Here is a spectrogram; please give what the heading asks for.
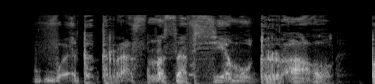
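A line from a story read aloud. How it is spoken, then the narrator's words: Grumbling. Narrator (Russian): пробурчал Сэм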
